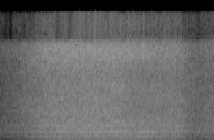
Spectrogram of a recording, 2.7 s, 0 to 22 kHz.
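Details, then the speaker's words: IETS GT 626 laptop cooling pad fans at 2800 rpm, heard from about half a meter, no laptop on it: loud even rush of air, no rattle or scraping; normal noise. "Ну, працює дійсно. От я зараз від кулера знаходжуся орієнтовно від підставки півметра і ви чуєте, як це все шумить."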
